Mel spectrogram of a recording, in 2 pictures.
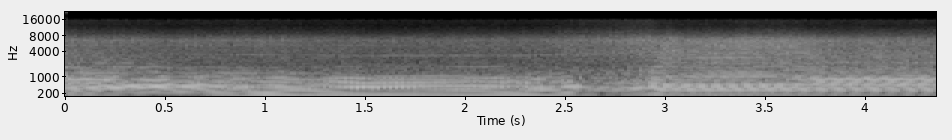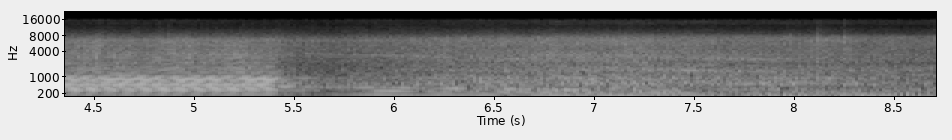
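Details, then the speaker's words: Honda PCX 150 with no DTC stored, at high revs around 10,000 rpm: a steady buzzing tone that stutters and wavers with power loss under full throttle, recovering when the throttle is eased; high fuel use reported, cause unconfirmed. "Tapi motor ini ketika putaran mesin di atas, dia terjadi berbet, hilang tenaga. Turun gas sedikit dia enak lagi, pol gas dia merebet gitu ya."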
